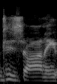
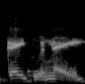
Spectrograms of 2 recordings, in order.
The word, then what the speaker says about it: Dejanay: It looks like Dejani or Dejanay. Her name is Dejanay. Yeah, that's it. It's Dejanay because it's got A-E on the end.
